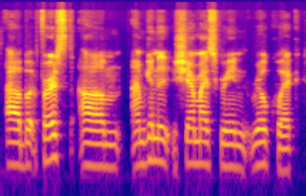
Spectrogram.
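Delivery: ordinary delivery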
